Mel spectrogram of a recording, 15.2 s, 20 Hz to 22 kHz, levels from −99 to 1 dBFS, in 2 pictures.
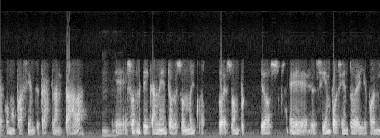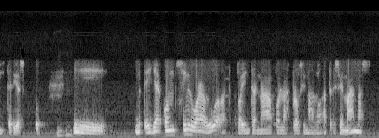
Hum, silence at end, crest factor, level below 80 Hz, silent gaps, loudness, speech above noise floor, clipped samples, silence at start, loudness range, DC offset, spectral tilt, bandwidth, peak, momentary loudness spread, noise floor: none; 0.25 s; 18 dB; -50 dBFS; none; -18 LUFS; 27 dB; under 0.1%; 0 s; 3 LU; under 0.1%; -8 dB/octave; 6 kHz; 0 dBFS; 11 LU; -45 dBFS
